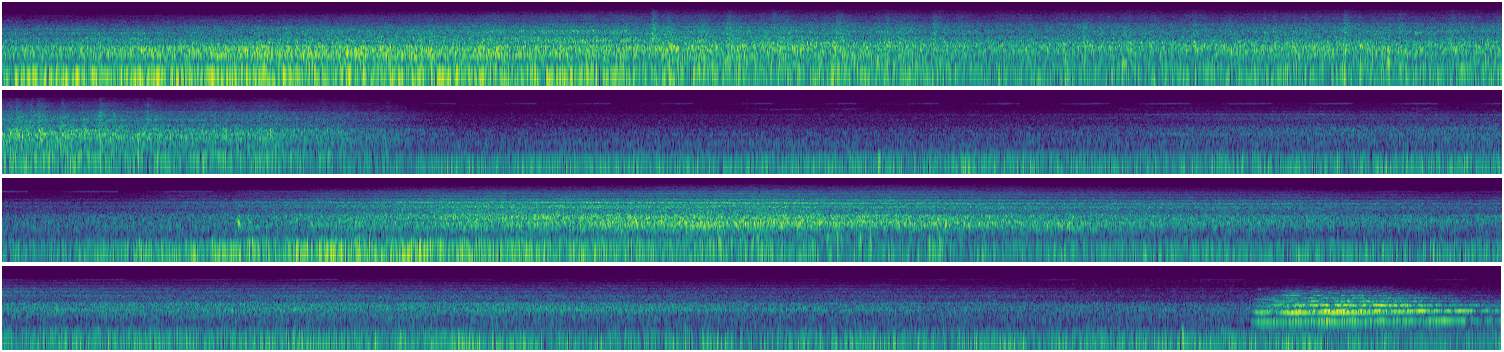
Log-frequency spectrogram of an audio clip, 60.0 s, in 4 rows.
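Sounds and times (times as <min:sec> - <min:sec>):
diesel railcar engine: 0:00.0 - 0:59.9
train wheels clattering over rail joints: 0:00.7 - 0:20.3
faint high chirp: 0:19.2 - 0:29.4.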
